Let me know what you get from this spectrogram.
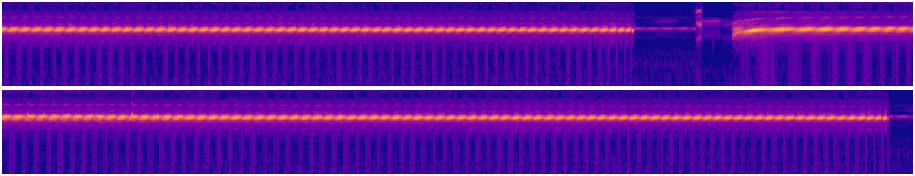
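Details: A sustained, even, high-pitched frog trill from a compilation of different frogs. The buzzing tone holds steady for nearly five seconds, breaks off briefly with a short rising start, then continues unchanged to the end.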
